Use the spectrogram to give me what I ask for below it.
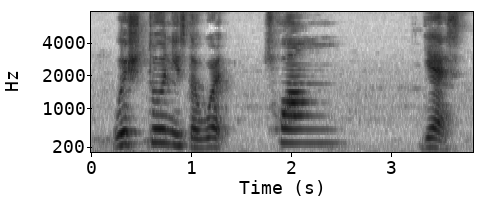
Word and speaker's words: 窗: 那是窗。那是窗 Which tone is the word 窗? Yes, that's the first tone. Flat and high.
